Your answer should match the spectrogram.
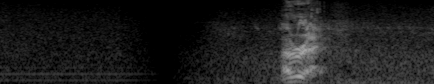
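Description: Faint room tone with a low steady electrical hum, then a moment of dead silence, followed by a man briefly saying "All right."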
